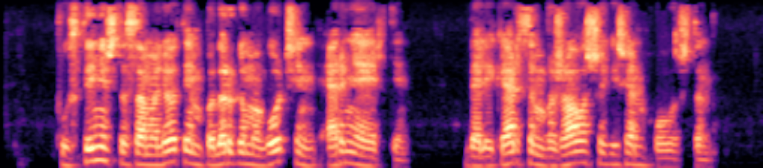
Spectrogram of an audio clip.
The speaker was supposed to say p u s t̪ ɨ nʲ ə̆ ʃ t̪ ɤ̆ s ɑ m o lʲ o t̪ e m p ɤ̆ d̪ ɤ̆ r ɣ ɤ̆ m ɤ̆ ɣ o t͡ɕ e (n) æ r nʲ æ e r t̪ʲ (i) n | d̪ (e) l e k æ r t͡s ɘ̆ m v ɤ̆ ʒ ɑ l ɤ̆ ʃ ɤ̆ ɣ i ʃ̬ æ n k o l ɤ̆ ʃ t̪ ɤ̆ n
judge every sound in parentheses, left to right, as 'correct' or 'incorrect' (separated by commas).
correct, incorrect, incorrect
